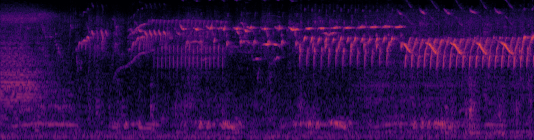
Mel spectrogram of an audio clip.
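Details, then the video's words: Timbrado Español canary song: a descending opening note, then sustained high trills and fast rolling repeated phrases growing louder toward the end. "Timbrado Español Canario song - Canario Cantado"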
